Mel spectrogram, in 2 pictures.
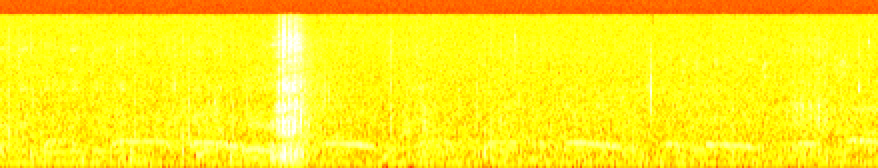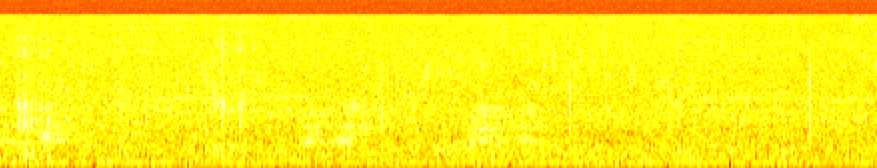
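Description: A bird cooing: a run of low, rounded notes repeated about twice a second over the first five seconds or so. A single short, loud burst of noise cuts in about two seconds in.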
